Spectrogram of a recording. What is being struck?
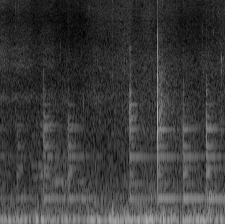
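Stone slab bell.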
